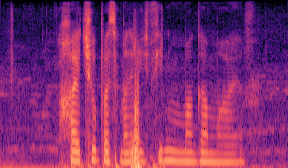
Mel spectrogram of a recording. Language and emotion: Russian, neutral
